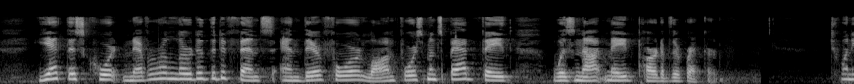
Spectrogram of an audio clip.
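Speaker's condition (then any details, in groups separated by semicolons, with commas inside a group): No condition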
